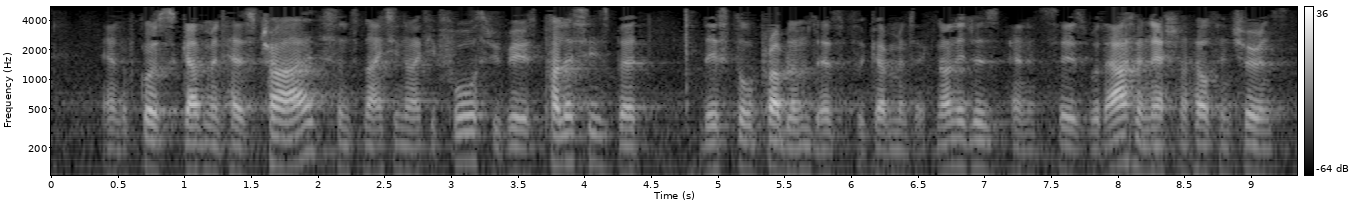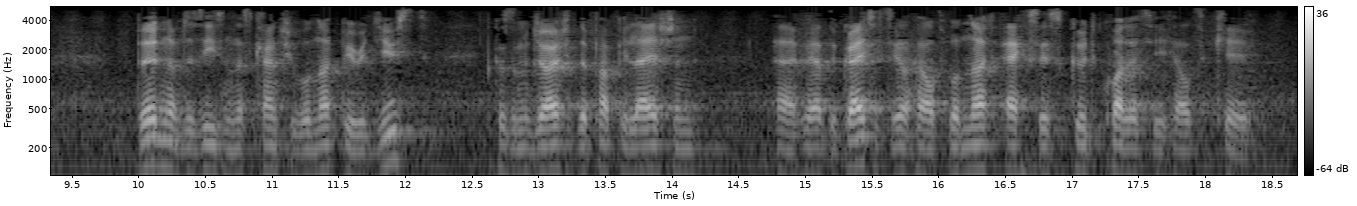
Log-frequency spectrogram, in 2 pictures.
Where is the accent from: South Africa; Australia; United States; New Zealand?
South Africa; I'm from South Africa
